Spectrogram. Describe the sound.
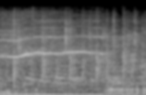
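Audience applause: a steady patter of many hands clapping at a lively, even level, with a long high whistle-like tone running through the first part and some voices mixed in.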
